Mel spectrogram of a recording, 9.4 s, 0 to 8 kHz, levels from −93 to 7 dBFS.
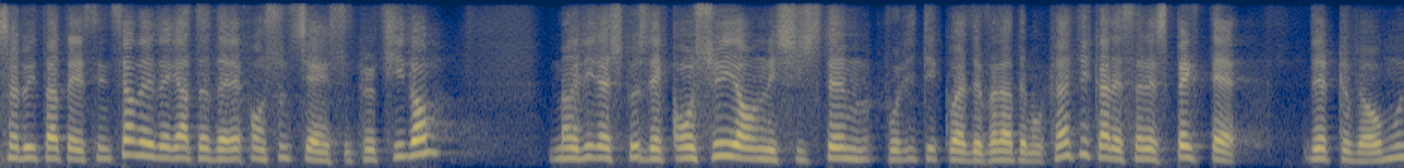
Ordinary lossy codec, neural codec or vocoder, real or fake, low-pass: none; codec, 16 kHz, 0.5 kbps, FunCodec, trained on Chinese and English, 25 frames a second; fake; 7.2 kHz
